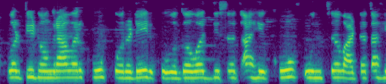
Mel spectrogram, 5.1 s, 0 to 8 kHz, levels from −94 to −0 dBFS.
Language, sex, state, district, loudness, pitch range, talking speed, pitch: Marathi, female, Maharashtra, Dhule, -14 LUFS, 230-245 Hz, 130 wpm, 235 Hz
